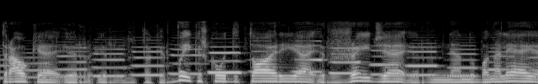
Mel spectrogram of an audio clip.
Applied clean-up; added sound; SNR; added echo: none; Wind instrument, woodwind instrument; 5 dB; none.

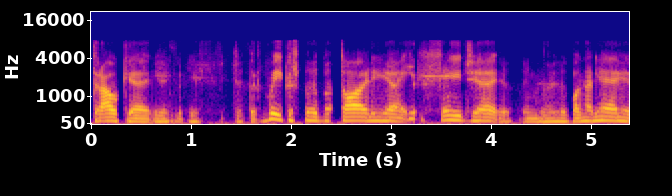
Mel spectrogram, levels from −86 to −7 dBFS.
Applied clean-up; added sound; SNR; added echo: neural diffusion model UNIVERSE++.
